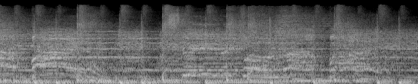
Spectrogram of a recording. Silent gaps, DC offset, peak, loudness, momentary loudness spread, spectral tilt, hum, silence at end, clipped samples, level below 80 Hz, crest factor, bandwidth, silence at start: none; under 0.1%; -4 dBFS; -17 LUFS; 4 LU; -3.5 dB/octave; none; 0 s; under 0.1%; -30 dBFS; 14 dB; 17.5 kHz; 0 s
